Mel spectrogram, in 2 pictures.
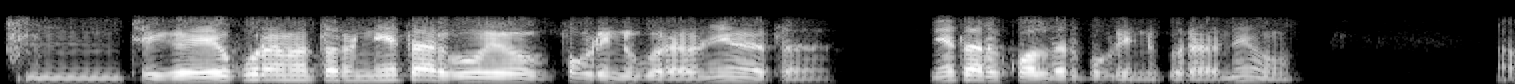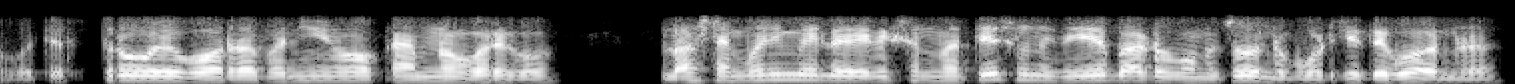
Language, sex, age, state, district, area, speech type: Nepali, male, 18-30, West Bengal, Darjeeling, rural, conversation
